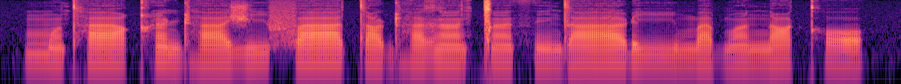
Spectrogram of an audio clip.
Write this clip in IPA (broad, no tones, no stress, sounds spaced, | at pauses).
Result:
m ɔ̃ tʰ aː qʰ ĩ ɖʱ aː ʒ i f aː t ɑ ɖʱ a ɣ ã ǀ ã θ ĩ d aː ɽ iː m a b ɑ̃ n ɑ kʰ ɔ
